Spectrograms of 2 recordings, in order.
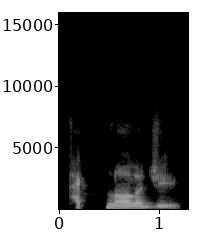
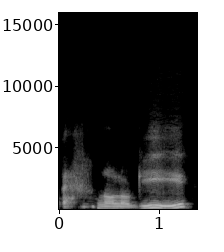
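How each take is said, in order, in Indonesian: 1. Kata ini diucapkan dengan pelafalan Inggris. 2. Kata ini diucapkan dengan pelafalan Jerman. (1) "kalau orang Inggris bilangnya technology" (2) "Kalau orang Jerman bilangnya teknologi"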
